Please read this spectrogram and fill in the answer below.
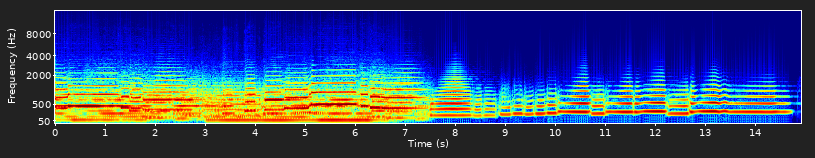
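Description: A music track with a deep bass line and brass for the first seven and a half seconds. It then gives way to a solo slide trombone playing an unaccompanied melody of short, separate notes.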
